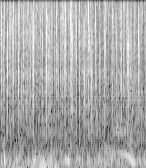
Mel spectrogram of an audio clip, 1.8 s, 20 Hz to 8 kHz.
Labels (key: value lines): label: biophony, cascading saw
recorder: SoundTrap 600 or HydroMoth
